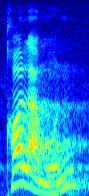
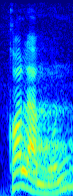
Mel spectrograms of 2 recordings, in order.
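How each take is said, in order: The two takes are said the same way.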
